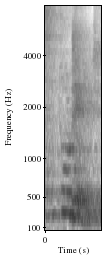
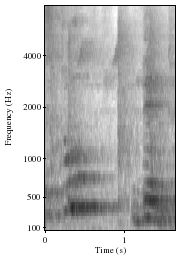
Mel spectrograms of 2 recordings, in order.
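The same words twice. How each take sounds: First: Said in the usual way. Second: "student" slowly, as stew, pause, dent; broken into syllables. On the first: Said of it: "আমি student একবারে বলতে পারবো না". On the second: Shown as a demonstration. Teacher showing a disyllable, "student" slowly broken in two. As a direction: split "student" into two separate beats. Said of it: "ভাঙা যাচ্ছে".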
